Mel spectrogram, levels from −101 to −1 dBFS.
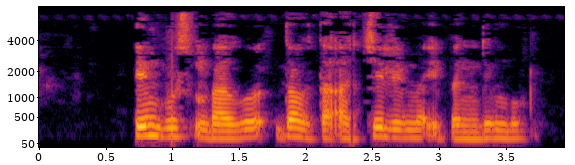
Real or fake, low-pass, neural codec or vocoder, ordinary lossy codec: real; 7.2 kHz; none; MP3, 32 kbps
